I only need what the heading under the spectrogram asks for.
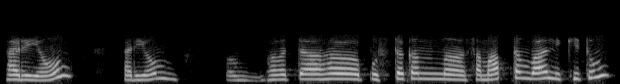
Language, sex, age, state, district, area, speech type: Sanskrit, female, 45-60, Karnataka, Belgaum, urban, conversation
